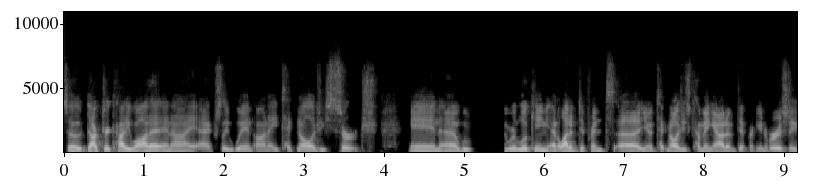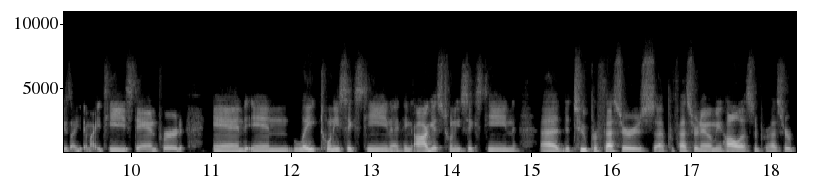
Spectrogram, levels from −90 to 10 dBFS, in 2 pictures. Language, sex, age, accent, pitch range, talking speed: English, male, 20-39, American, 105-115 Hz, 165 wpm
